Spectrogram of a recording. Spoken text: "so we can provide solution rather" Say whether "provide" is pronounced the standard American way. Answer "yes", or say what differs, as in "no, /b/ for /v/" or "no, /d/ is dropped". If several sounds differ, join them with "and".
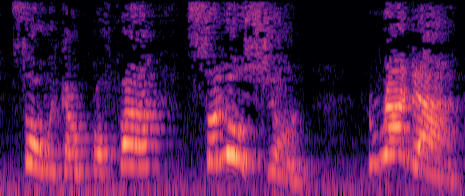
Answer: no, /f/ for /v/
